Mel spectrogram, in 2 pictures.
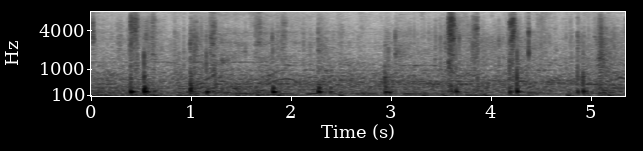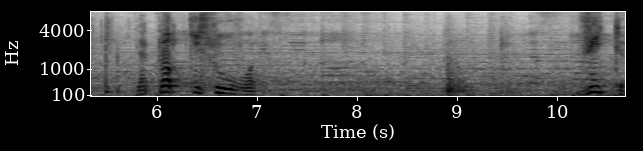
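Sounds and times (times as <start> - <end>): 
footsteps: 0.0 - 6.6
speech: 5.8 - 7.1, 10.3 - 10.6.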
